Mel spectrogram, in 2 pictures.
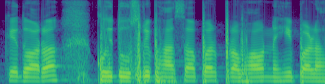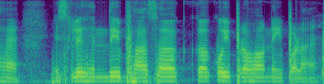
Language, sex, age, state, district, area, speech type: Hindi, male, 30-45, Madhya Pradesh, Betul, urban, spontaneous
